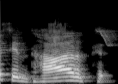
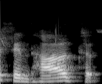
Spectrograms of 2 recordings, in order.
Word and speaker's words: सिद्धार्थ: में इसको बोलेंगे सिद्धार्थ थ के ऊपर आधा र है लेकिन इसमें र का जो उच्चारण है वो पहले हो रहा है तो यानी कि पहले आधा र के लिए यहां प आर लिख देंगे और जब थ बोलेंगे सिद्धार्थ तो थ में आ वाला हल्का सा साउंड आ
